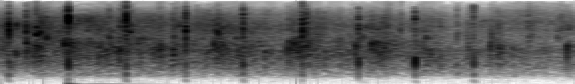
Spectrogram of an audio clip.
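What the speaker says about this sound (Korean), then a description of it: "박수로 격려하겠습니다" A church congregation at a Sunday evening worship service applauds the worship team and choir: steady, dense clapping from many hands with a few sharper claps standing out, filling the room throughout without speech.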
